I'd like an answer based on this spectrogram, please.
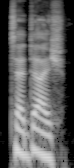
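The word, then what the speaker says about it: Ted Deutch: Ted Dash, if I'm pronouncing it sounds more like douche, but I'm not going to do that.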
